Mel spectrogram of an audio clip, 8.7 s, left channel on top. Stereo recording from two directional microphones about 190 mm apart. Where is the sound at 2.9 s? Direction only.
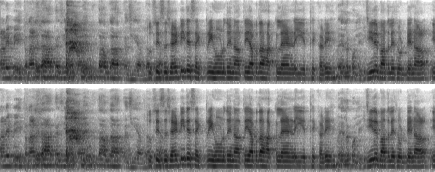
5° left (ahead or behind).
